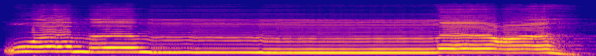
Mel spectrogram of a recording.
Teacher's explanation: यहाँ पर हम नून को छोड़कर मीम को मीम के साथ मिलाएंगे और मीम पर गुन्ना भी करेंगे। वमन मअह, यहाँ पर वक्फ हो जाएगा तो हाँ साकिन हो जाएगा।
